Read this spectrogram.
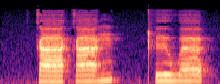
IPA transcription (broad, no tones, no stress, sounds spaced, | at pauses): k a k a ŋ | ʈʰ ɘ w ɐ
